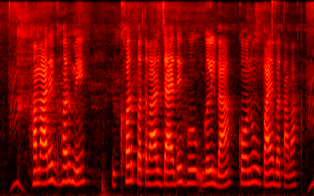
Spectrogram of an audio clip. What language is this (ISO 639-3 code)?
bho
